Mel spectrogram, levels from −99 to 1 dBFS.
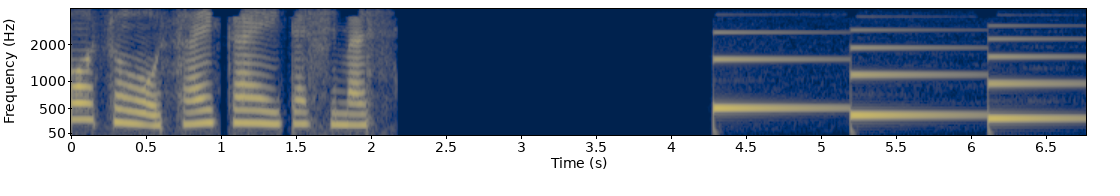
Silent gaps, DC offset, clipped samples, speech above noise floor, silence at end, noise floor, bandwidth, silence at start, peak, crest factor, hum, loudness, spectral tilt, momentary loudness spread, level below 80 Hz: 2.18-4.24 s; under 0.1%; under 0.1%; over 61 dB; 0 s; under -90 dBFS; 4 kHz; 0 s; -12 dBFS; 18 dB; none; -29 LUFS; -5 dB/octave; 10 LU; -68 dBFS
